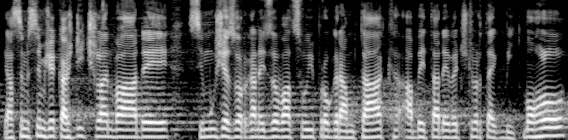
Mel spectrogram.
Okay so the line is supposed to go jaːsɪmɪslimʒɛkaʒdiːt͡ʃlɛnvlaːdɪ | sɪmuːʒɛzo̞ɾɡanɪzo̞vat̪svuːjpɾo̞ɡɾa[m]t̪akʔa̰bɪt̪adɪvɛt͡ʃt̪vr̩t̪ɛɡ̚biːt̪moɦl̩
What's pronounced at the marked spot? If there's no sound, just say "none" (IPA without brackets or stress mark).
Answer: m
